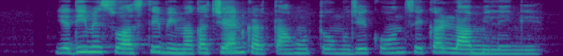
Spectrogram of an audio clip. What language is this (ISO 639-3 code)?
hin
